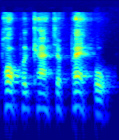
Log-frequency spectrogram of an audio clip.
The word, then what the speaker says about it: Popocatépetl: There was one in Mexico called Popocatépetl. I've pronounced that right.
